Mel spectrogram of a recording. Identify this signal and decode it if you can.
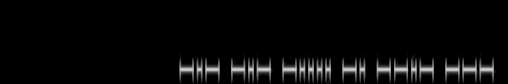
Morse code, heard as a keyed tone, about 28 wpm, 700 Hz. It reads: KK6NQO
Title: USA Call Signs - 6 Characters - Repeated 2x - 28wpm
